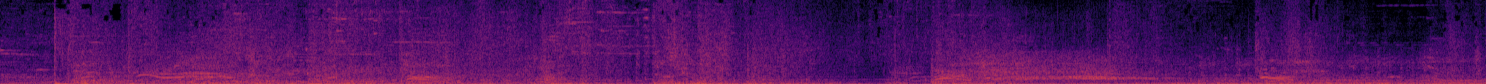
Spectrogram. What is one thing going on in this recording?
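Magic blasts and weapon hits crash and crackle in a busy fight.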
